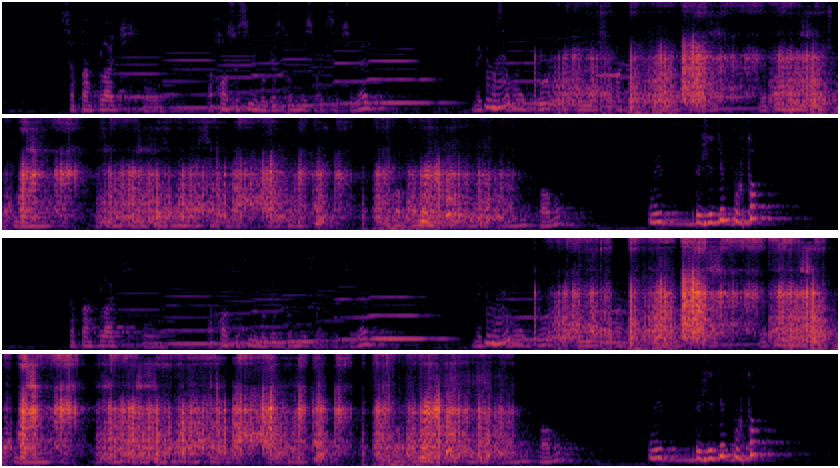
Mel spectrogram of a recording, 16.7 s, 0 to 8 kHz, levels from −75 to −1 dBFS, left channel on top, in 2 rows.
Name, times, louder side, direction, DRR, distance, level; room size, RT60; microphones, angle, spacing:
voice 1, 0.6-3.9 4.7-14.1, left 2 dB, 65° left, 1.6 m, -47 dB
Wind instrument woodwind instrument, 1.0-4.2 4.9-7.6, right 1 dB, 85° left, 6.4 m, -49 dB
sound 1, 5.3-13.5, right 5 dB, 80° right, 1.4 m, -31 dB
voice 2, 12.5-12.9 14.8-15.9, left 1 dB, 15° left, 1.1 m, -37 dB
19.0 x 17.5 x 8.0 m
head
